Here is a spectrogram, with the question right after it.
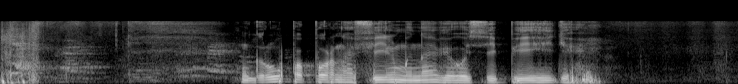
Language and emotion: Russian, sad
